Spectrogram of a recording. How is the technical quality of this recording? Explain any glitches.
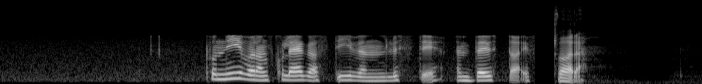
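The recording has one fault, an input switched to a poorer device. From 0 to 5.55 s the speech is dull and boxy with nothing above 3.8 kHz, about 5 dB quieter, over a different background noise about 35 dB down, likely from a narrowband microphone. A 200 ms silence and an abrupt return to full brightness mark the switch, which a simple filter wouldn't produce.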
